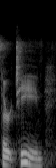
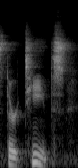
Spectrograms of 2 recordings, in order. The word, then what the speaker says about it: thirteenth: just pronounced like seven but this is not pronounced thirteen its thirteenth which means you're dividing something up into thirteen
